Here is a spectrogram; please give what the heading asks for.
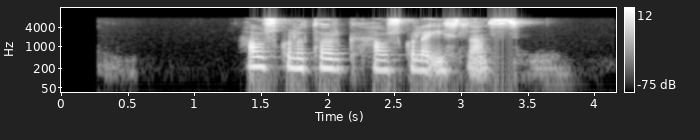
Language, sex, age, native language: Icelandic, female, 30-39, Icelandic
